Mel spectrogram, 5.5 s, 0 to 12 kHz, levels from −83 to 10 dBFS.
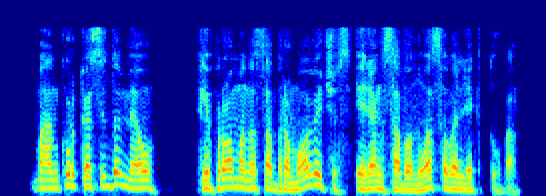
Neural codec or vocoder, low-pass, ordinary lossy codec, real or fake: codec, 16 kHz, 8 kbps, FunCodec, trained on Chinese and English, 25 frames a second; 7.2 kHz; AAC, 32 kbps; fake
